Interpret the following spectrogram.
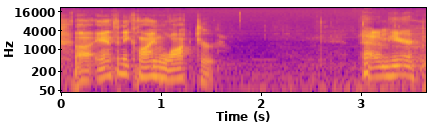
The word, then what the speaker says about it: Kleinwachter: Anthony Kleinwachter. Had him here. I feel like I added the syllables incorrectly. Kleinwachter. That's perfect.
